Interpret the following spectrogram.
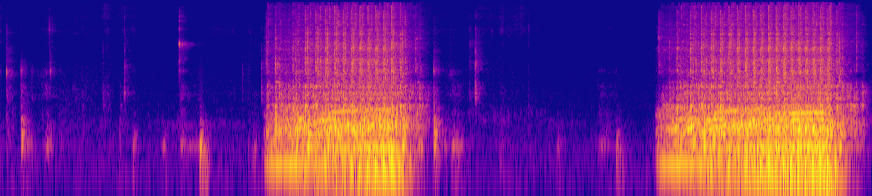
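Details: Jones Model C sewing machine, quiet enough to talk over: quick even stitching patter at nearly four beats a second in two runs, with no knocks or grinding audible.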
